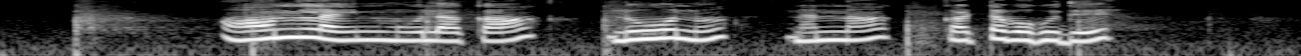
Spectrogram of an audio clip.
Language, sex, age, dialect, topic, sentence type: Kannada, female, 25-30, Coastal/Dakshin, banking, question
